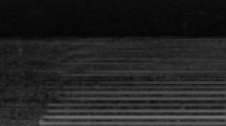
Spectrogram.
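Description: A Windows Phone vibrating as it receives an SMS message: a steady, low droning buzz kicks in abruptly after a brief quiet moment and holds at an even level to the end, with no talking.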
